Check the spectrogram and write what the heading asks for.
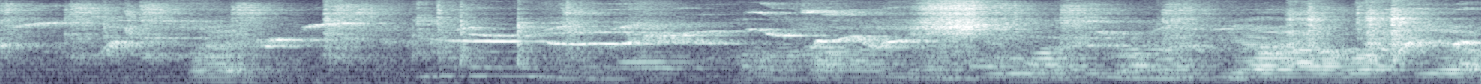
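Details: A white-rumped shama at a bird farm in Anyer, Banten sings a dense, fast run of clear whistles and harsh chattering notes with no pauses. A murmur of voices or other birds sounds underneath.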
